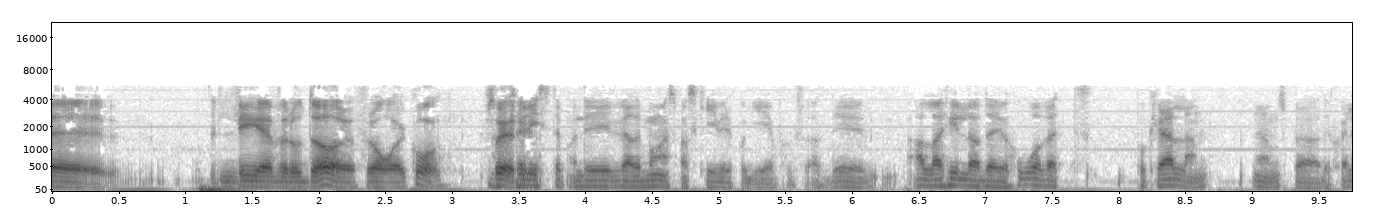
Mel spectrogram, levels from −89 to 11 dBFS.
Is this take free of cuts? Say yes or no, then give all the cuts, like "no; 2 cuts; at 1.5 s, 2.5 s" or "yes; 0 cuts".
no; 1 cut; at 3.8 s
